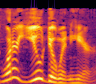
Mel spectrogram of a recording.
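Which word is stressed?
you. The stress falls on the word you. This person of all people should not be here. "he might have stressed, ... You of all people"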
